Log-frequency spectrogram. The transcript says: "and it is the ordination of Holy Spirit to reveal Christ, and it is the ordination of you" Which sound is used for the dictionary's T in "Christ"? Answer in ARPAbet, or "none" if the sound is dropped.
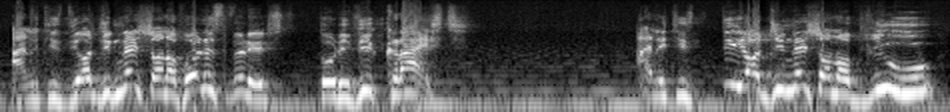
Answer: T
